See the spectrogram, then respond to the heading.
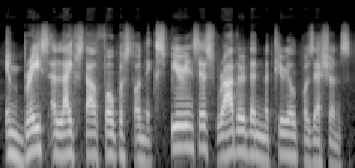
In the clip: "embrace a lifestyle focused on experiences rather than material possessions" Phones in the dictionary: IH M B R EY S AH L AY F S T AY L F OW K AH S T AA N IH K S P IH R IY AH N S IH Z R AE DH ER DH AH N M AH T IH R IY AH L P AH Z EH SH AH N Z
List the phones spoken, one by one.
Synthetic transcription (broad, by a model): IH M B R EY S AH L AY F S T AY L F OW K AH S T AA N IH K S P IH R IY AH N S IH S R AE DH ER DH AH N M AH T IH R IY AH L P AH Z EH SH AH N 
